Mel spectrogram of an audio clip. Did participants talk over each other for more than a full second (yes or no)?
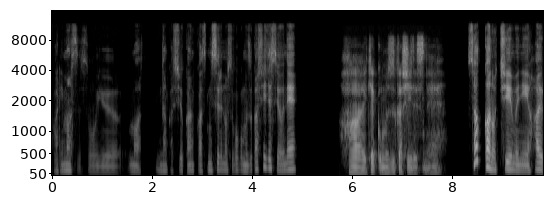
no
